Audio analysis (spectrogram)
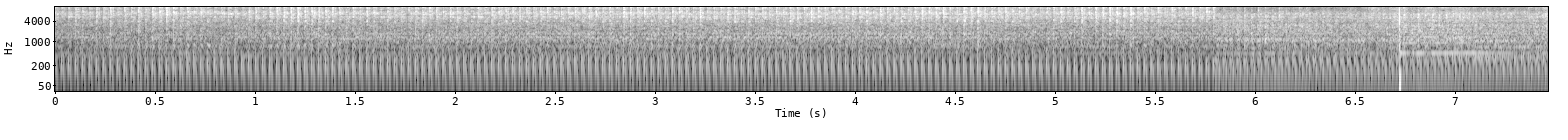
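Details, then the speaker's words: Nearly new Cub Cadet snow thrower, used once, after carburetor cleaning for bad stale fuel, outdoor test run. Small single-cylinder engine holds a steady, even putter with no misses or surging while the augers eat snow. Normal running, good to go. "augers are working wonderfully eat snow up so that can only mean one thing it looks like another one is good to go"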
